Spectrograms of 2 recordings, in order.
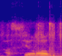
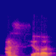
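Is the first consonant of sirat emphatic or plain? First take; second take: emphatic; plain. First: The s-sound is emphatic, like sad. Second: The s-sound is plain, like sin. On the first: "Dengan So" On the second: "dibaca dengan Asin, Sa, dengan Sa"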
